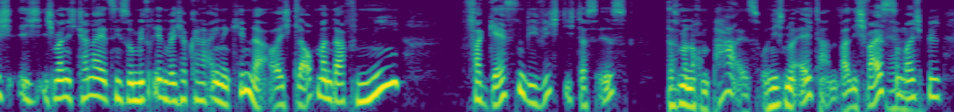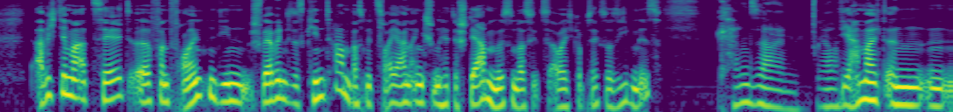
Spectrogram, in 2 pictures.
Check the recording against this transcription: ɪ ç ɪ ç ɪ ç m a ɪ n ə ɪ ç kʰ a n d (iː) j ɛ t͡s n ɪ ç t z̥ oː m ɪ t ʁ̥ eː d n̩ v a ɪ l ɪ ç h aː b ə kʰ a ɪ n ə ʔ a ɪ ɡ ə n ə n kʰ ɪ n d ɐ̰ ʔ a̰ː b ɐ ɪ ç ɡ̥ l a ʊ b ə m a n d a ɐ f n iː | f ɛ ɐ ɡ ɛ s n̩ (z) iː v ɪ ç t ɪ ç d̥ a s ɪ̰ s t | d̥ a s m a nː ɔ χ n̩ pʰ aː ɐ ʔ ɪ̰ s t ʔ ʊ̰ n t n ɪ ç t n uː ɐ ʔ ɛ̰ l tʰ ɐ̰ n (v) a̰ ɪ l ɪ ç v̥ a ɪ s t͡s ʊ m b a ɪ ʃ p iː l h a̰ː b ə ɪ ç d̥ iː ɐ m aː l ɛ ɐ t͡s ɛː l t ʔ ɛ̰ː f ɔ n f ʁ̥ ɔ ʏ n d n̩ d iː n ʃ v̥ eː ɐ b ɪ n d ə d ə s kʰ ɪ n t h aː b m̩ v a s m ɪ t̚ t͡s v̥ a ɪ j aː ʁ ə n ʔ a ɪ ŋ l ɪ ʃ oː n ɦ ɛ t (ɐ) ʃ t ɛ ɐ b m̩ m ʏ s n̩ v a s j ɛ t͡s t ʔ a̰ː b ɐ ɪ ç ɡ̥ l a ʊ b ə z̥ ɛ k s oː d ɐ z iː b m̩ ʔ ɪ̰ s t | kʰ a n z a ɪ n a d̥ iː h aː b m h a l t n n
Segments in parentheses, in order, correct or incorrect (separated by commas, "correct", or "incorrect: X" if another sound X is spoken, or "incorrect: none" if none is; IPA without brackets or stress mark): incorrect: aː, incorrect: v, correct, incorrect: ə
